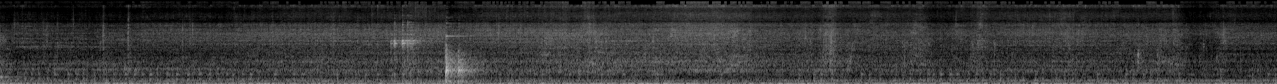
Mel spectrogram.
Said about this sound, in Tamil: அந்த சிக்கனை எடுத்து மசாலாவோடு சேர்த்து நல்லா கலந்து விட்டுக்கலாம்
